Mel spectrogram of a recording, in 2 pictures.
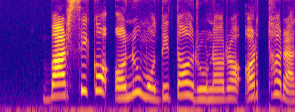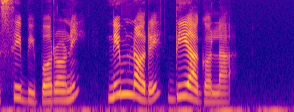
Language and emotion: Odia, neutral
